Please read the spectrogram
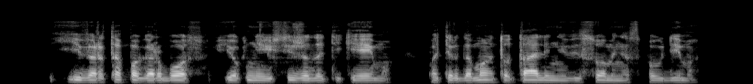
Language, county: Lithuanian, Vilnius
